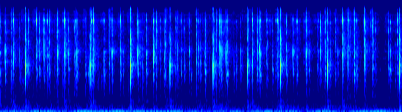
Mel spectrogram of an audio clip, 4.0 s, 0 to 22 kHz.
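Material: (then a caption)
Plastic, aluminium. A tenkeyless UTD 360C mechanical keyboard with a gummy-worm mount, a silver aluminum case, white PBT keycaps, and Vintage Black switches lubed with 205g0 and filmed is typed on continuously with the fingertips of both hands. It produces a steady stream of short, dry keystroke clacks with a bright peak near 2 kHz over a low, muffled thock. Each press dies away almost instantly.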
